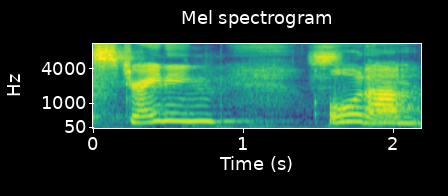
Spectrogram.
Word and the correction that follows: restraining order: Restraining order.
